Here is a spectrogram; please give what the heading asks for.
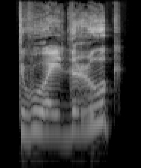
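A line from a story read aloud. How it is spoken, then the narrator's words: Dog laughing loudly. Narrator (Russian): Расхохотался старший пес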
